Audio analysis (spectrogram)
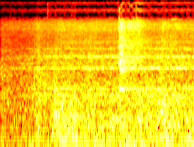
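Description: An LIRR commuter train rumbles through Jamaica station during the evening rush hour, with a steady loud roar of wheels on rails and a brief metallic squeal partway through.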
